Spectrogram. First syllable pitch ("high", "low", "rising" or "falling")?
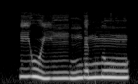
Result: falling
